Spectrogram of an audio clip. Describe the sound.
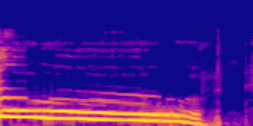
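A man's voice imitates a wolf howl, one long sustained tone that slowly slides downward over about two and a half seconds before breaking off, loud; the howl is weak because he has a cold after COVID.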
